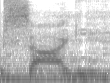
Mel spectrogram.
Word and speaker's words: Sagi: This is kind of overdue, but I'm Sagi. Rhymes with Saki.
